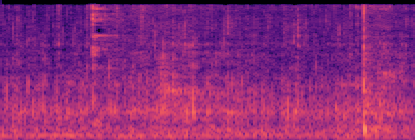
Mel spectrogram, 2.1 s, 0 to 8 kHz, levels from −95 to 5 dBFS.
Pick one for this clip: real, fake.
real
